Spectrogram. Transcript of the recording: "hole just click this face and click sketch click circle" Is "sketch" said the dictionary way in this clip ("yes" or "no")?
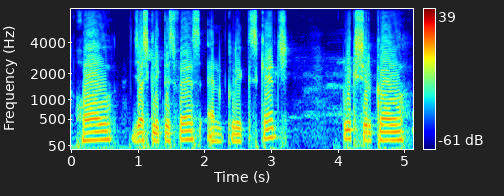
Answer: yes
